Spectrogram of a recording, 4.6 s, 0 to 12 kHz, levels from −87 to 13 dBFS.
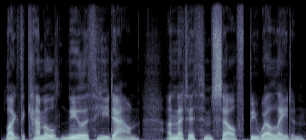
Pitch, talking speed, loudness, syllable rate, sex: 115 Hz, 155 wpm, -17 LUFS, 4.2 syllables/s, male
